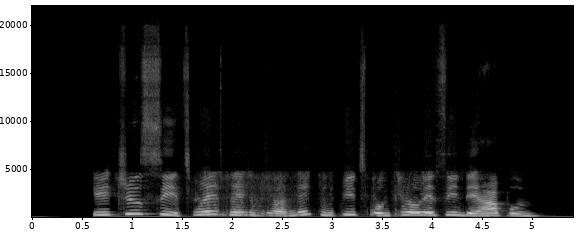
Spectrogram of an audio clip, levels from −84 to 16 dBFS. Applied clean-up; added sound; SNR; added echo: neural mask model DeepFilterNet 3.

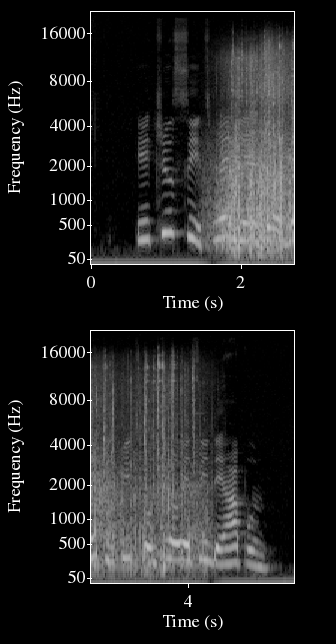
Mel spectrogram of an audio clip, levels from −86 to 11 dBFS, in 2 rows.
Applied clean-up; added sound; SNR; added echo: none; Bicycle; 1 dB; none.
